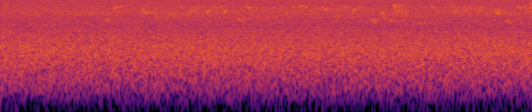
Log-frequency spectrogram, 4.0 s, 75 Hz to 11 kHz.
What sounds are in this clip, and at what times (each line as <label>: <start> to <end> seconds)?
Pacific Wren song: 0 to 4 seconds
